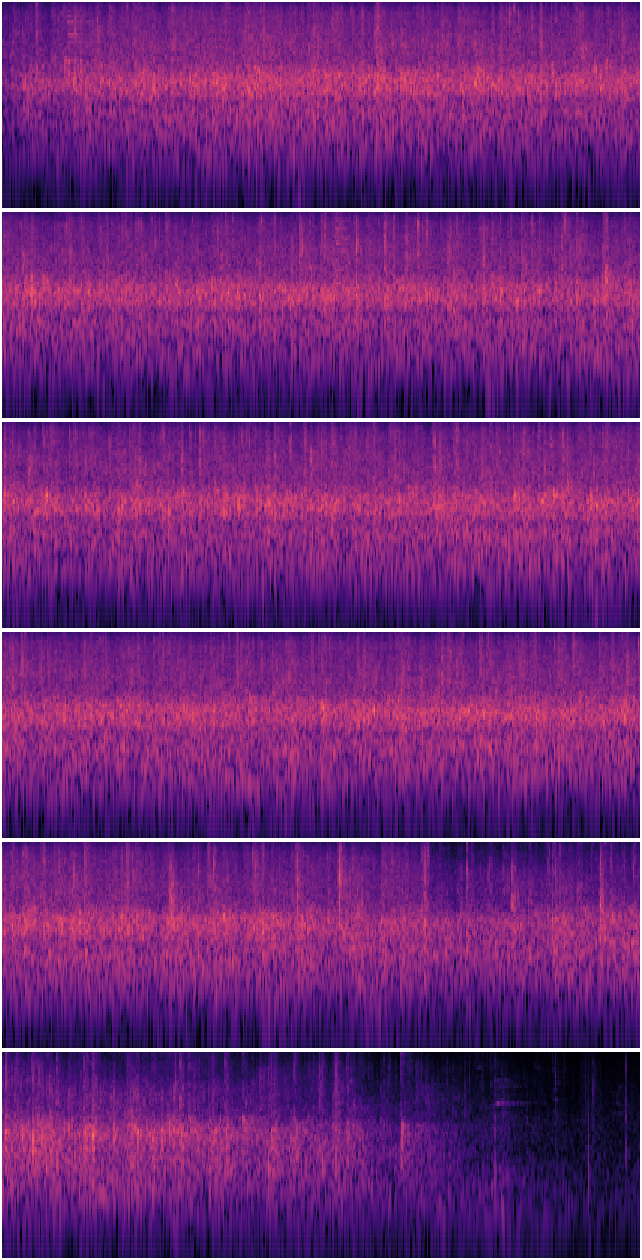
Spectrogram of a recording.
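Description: Sustained, dense audience applause welcomes Mayor John Rowe at a State of the City event in Portsmouth, Virginia, a loud, steady wash of clapping from a large indoor crowd lasting over twenty seconds before tapering off at the end.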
